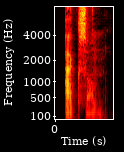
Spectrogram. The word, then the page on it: axon: British English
